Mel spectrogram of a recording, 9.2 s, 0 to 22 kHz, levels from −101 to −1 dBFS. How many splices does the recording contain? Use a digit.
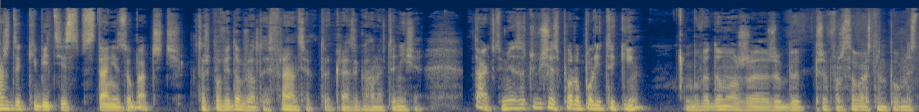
2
